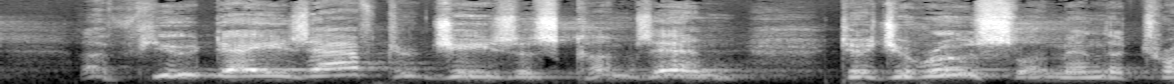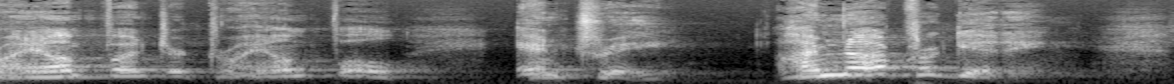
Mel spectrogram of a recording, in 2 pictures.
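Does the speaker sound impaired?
Yes: hoarseness after vocal cord surgery; earlier doctor attributed voice problem to aging, sought second opinion; post-surgery check few days ago, surgeon says vocal cords look much better, straight lines; hard for listeners to hear, not smooth.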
